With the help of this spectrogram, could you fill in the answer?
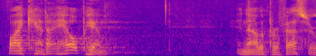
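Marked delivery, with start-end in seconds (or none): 0.1-1.1 soft, tearful little plea. Acted. Girl in tears begs the professor, softly tearful. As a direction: ask through tears, softly. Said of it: "she begins to cry".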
